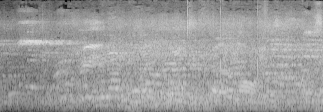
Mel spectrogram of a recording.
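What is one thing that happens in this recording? A man referee shouts calls.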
